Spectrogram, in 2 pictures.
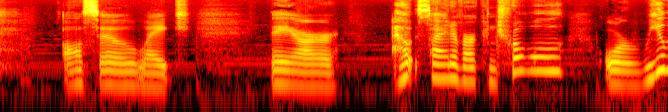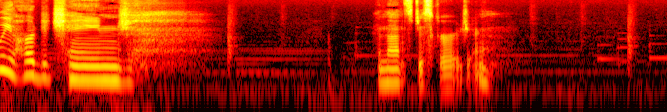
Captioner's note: sighs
